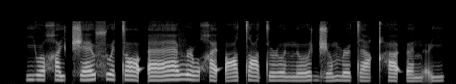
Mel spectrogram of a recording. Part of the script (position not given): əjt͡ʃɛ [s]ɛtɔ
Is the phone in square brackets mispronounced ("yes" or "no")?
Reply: yes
